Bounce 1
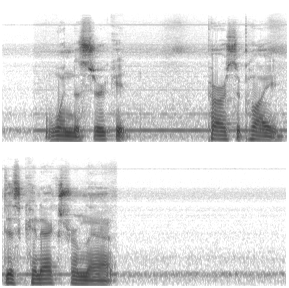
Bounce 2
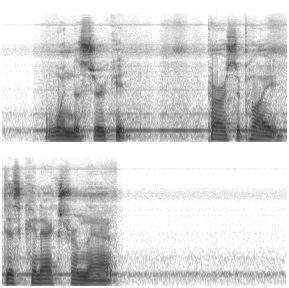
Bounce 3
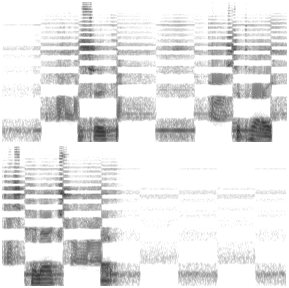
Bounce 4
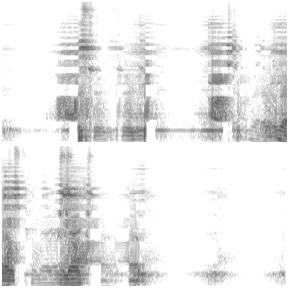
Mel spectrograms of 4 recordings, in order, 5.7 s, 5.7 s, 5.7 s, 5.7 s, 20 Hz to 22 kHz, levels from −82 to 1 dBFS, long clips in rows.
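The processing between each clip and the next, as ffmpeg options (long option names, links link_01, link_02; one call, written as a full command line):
ffmpeg -i in.wav -af "agate=range=-7dB:threshold=-38dB:ratio=16:detection=peak,volume=3.5dB" out.wav
ffmpeg -i in.wav -af "aeval=exprs='0.299*(abs(mod(val(0)/0.299+3,4)-2)-1)':channel_layout=same,acontrast=61,afftfilt=real='re*gt(sin(2*PI*1.3*pts/sr)*(1-2*mod(floor(b*sr/1024/670),2)),0)':imag='im*gt(sin(2*PI*1.3*pts/sr)*(1-2*mod(floor(b*sr/1024/670),2)),0)':win_size=1024:overlap=0.75,volume=-5dB" out.wav
ffmpeg -i in.wav -af "asoftclip=type=hard:threshold=-18.5dB,aecho=1:1:64.14|279.9:0.447|0.562,aeval=exprs='val(0)*pow(10,-30*(0.5-0.5*cos(2*PI*1.4*n/s))/20)':channel_layout=same" out.wav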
